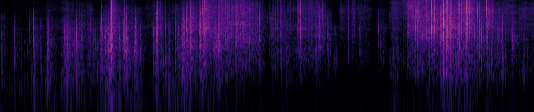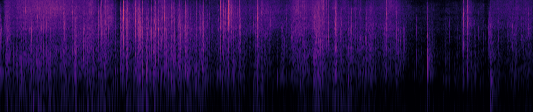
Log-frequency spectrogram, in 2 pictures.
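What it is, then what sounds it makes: Paper newspaper. An open paper newspaper lies on a bed while fingertips rub its pages flat, then lift and turn a page. Dry, bright crinkling and rustling comes in uneven bursts, with sharp crackles over a soft papery hiss and almost no low end.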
